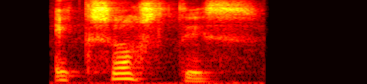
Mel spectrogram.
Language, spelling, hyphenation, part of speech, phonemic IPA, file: Greek, εξώστης, ε‧ξώ‧στης, noun, /eˈkso.stis/, EL-εξώστης.ogg
- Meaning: 1. balcony of a building (especially for public speeches) 2. balcony 3. people in these seats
